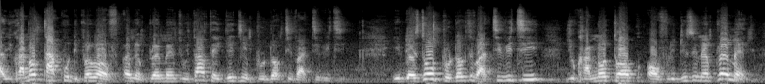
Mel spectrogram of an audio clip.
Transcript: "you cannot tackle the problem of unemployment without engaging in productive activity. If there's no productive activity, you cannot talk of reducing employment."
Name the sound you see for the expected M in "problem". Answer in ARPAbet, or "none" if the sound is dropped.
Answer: none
